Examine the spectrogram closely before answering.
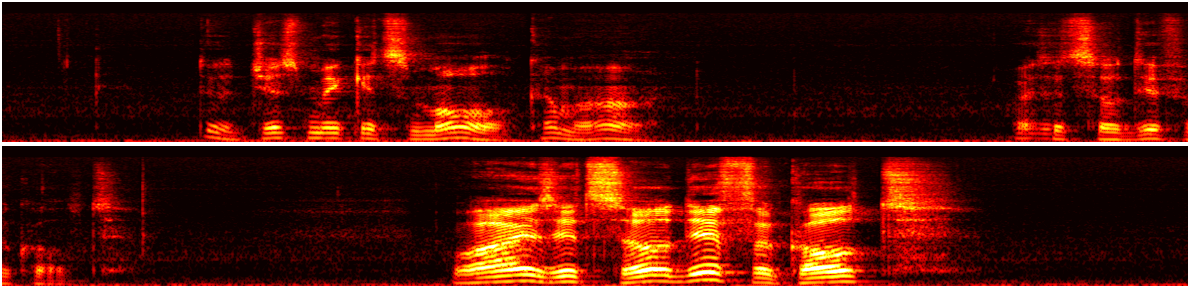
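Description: An older man speaks calmly and close to a microphone, in short bursts.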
